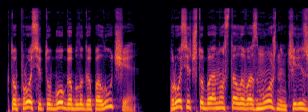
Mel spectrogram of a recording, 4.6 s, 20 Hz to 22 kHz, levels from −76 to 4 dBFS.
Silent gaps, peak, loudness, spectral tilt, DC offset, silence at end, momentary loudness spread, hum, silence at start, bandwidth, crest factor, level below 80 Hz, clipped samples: 2.16-2.53 s; 0 dBFS; -12 LUFS; -5.5 dB/octave; 0.6%; 0 s; 5 LU; none; 0.1 s; 16.5 kHz; 12 dB; -42 dBFS; under 0.1%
